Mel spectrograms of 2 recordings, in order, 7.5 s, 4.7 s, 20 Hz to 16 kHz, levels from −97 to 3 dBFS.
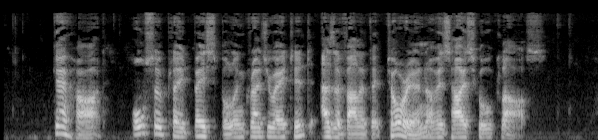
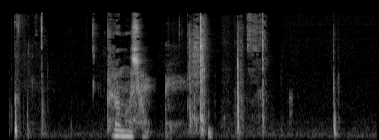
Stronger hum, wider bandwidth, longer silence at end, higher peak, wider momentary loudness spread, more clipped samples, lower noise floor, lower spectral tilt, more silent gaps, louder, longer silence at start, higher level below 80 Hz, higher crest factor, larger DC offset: neither; about the same, 11.5 kHz vs 11.5 kHz; first, 0.75 s vs 0.55 s; first, -2 dBFS vs -8 dBFS; second, 7 LU vs 21 LU; neither; second, -64 dBFS vs -75 dBFS; first, -5 dB/octave vs -2.5 dB/octave; neither; first, -21 LUFS vs -34 LUFS; first, 0.7 s vs 0.15 s; first, -50 dBFS vs -84 dBFS; second, 20 dB vs 32 dB; neither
